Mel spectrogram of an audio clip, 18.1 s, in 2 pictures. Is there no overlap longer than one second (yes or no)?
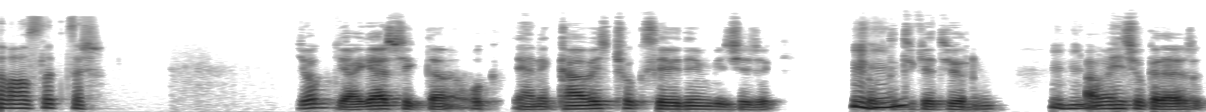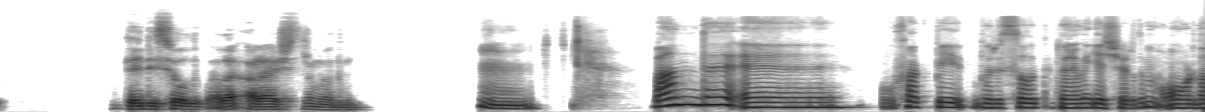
yes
